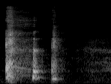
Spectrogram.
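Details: Adult giving three quick, sharp dry coughs with no wet or rattling sound, attributed to allergies; dry cough.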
